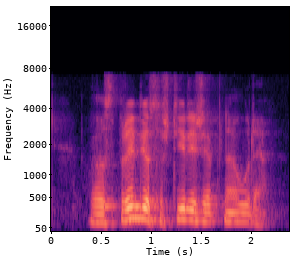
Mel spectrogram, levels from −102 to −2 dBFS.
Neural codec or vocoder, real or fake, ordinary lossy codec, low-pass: none; real; none; 7.2 kHz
